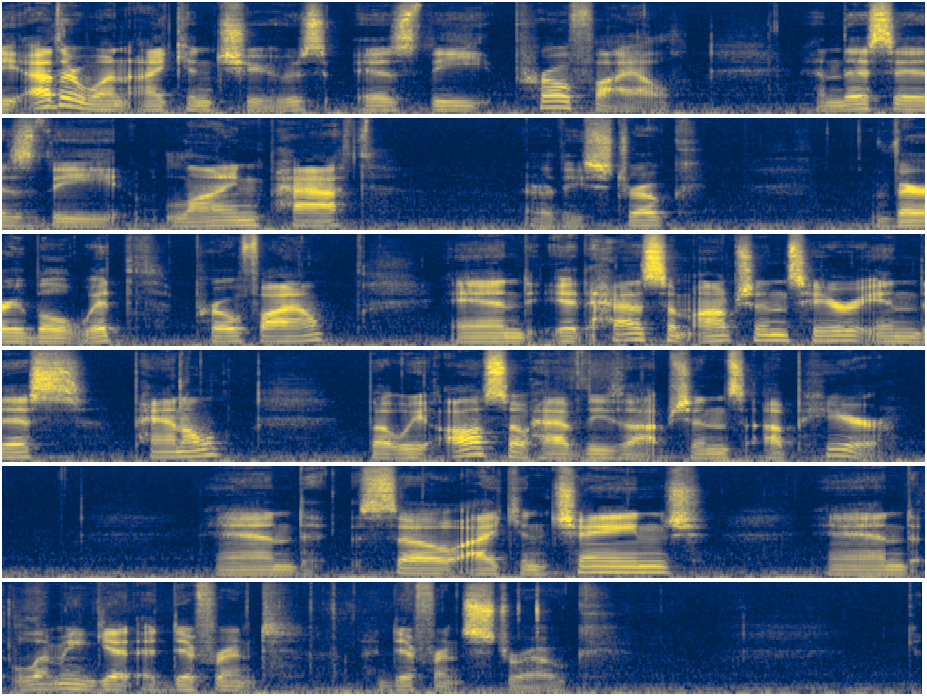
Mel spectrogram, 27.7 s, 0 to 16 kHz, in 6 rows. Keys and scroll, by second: 25.5 space.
